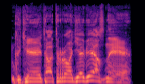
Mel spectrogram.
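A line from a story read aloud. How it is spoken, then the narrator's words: Roaring at full voice. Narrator (Russian): проревел он во всю глотку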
